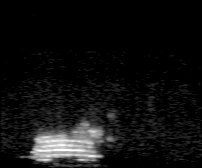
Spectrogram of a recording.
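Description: A single faint, short meow from a cat, about half a second long.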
